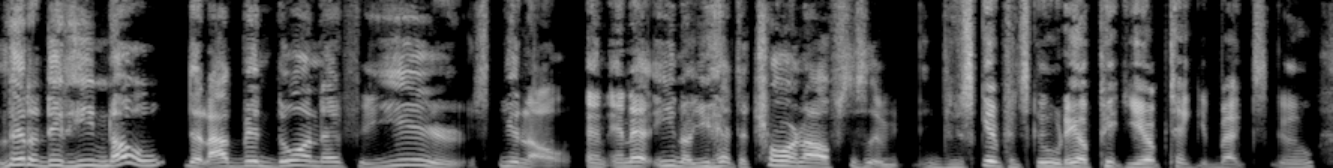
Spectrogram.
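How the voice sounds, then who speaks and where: A man speaks at a high pitch with lively intonation. The sound is dry and close with no echo, a very clean recording with a silent background. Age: 60s. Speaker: minister and prison addiction counselor. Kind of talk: testimony. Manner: halting, repeats words.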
